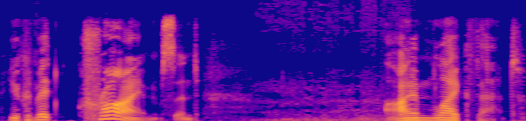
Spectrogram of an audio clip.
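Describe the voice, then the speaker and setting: An actor playing a troubled, desperate man confessing to murders, halting and pleading in old time radio drama style. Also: mid-range voice, huge pitch swings, bright, forceful tone, no echo, exaggerated voice. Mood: anxious, halting. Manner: halting, agitated, stammering, pleading.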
